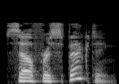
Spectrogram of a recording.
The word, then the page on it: self-respecting: British English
